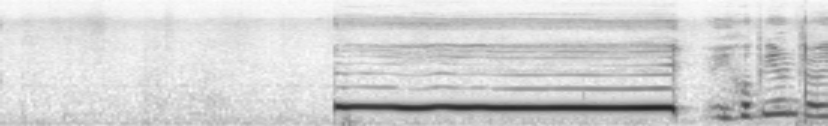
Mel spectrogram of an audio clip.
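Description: A person's voice holding one long, steady high note for just under two seconds. It comes in about halfway through after a near-quiet start and cuts off abruptly, with speech following right after.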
